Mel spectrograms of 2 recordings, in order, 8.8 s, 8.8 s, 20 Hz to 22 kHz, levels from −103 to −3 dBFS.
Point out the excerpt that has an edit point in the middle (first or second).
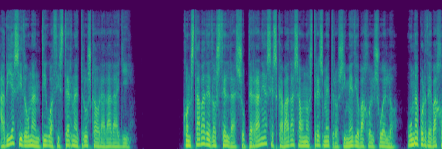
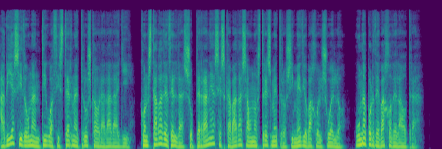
second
